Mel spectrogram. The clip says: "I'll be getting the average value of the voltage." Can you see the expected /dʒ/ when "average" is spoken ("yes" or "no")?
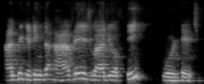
yes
